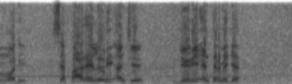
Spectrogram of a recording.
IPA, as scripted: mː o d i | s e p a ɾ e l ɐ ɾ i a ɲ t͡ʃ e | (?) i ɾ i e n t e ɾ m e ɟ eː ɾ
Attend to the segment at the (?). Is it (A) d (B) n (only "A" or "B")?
A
